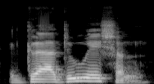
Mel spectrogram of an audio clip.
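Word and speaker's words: graduation: হলো অন্তস্থীয় জ বা বর্গীর জ এর মত উচ্চারণ হলো গ্রাজুয়ালি মানে ধীরে ধীরে আস্তে আস্তে এরপর দেখুন গ্রাজুয়েশন গ্রাজুয়েশন গ্রাজুয়েশন অন্তস্থির যত হসু দিতে পারেন অথবা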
